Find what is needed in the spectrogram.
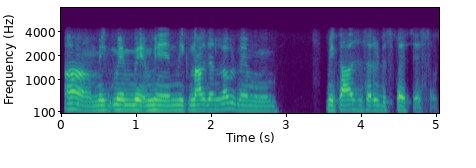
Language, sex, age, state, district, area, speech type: Telugu, male, 60+, Andhra Pradesh, Chittoor, rural, conversation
